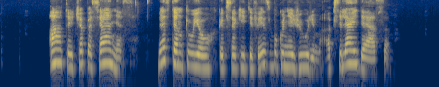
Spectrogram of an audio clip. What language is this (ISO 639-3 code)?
lit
